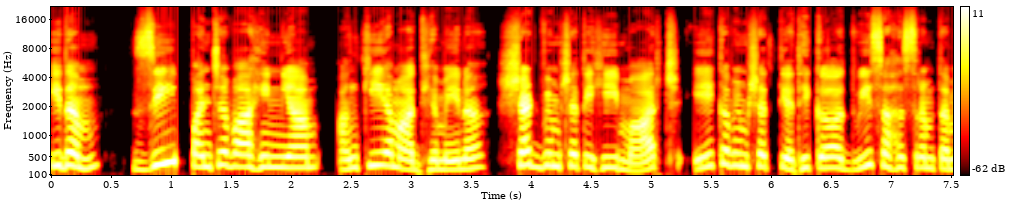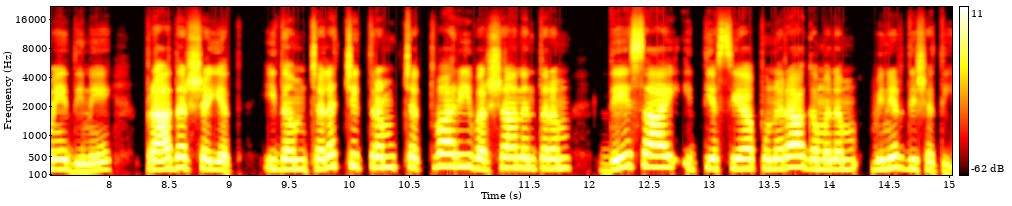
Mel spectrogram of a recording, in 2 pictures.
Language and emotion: Sanskrit, neutral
